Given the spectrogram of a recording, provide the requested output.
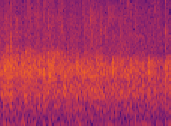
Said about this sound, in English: we'll let you give him a round of applause. Come on, come on, come on.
